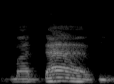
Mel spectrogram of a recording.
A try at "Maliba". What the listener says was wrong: No, M A L. But it's spelled M A L, and I said Maliba Lodge.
